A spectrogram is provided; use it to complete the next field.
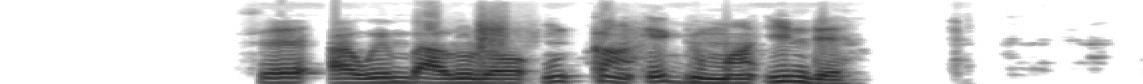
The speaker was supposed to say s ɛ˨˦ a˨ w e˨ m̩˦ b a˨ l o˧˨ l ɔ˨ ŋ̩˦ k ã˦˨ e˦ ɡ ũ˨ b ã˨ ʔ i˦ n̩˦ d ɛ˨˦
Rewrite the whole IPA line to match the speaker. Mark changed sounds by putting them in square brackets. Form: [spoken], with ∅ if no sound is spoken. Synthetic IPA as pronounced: s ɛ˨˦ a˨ w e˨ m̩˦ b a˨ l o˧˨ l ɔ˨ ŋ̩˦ k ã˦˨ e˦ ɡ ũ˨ [m] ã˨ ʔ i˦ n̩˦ d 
